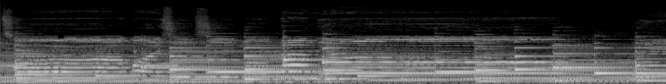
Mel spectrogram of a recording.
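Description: Piano-led Chinese worship song, with a sung melody over piano chords.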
